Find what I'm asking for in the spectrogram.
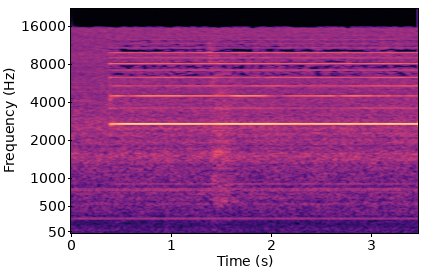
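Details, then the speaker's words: Steady high-pitched beep from power-on of a 2002 Win98 desktop found curbside; the beep code traced to one of its two memory sticks being bad. "so after a lot of work um we found the problem with the beeping and that was because the memory card one of the two"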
